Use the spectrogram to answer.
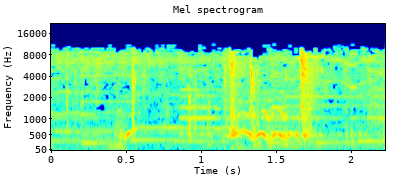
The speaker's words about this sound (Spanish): mira por la ventana y ve pasar a un hombre a caballo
